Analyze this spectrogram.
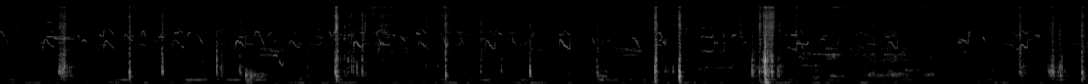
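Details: Several grey francolin chicks calling their mother, thin hooked peeps repeated rapidly and overlapping, softer in places, with sharp clicks and a loud bump midway.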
